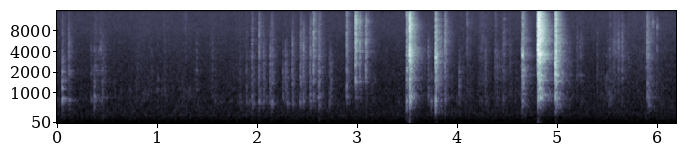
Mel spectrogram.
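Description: Plastic cover of a HeathKit Smoke Sentinel 30-77L smoke detector being fitted back onto its base: light plastic clicks and knocks, with sharper clicks about three and a half and five seconds in as it goes onto the clips that hold it.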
